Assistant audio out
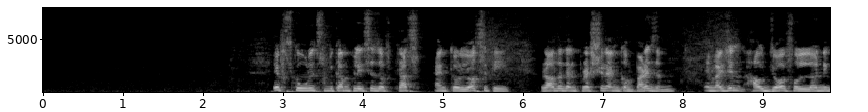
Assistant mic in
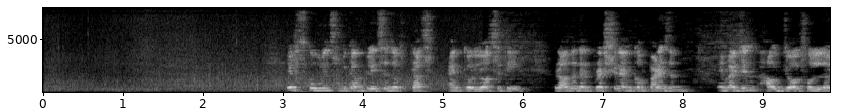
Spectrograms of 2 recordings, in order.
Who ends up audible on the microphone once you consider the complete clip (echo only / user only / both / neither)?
echo only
